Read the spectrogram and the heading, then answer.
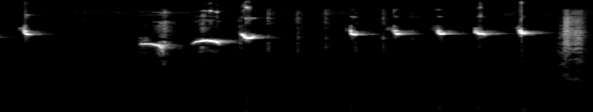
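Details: Light-vented bulbul song meant for tutoring songbirds: a scatter of high, clear whistles, then an evenly spaced string of short piping notes ending in a harsh burst.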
